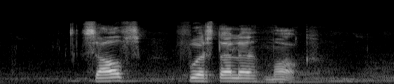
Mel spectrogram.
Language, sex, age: Afrikaans, male, 20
